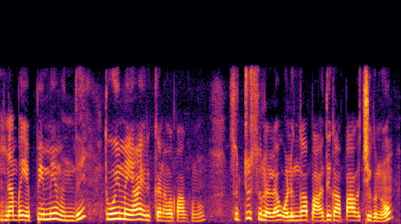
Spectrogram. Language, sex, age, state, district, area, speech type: Tamil, female, 18-30, Tamil Nadu, Thanjavur, rural, spontaneous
